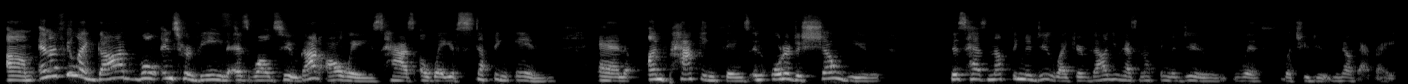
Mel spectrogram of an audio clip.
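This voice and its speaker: A woman's voice: medium pitch, expressive, moderate pace, husky. A young woman from Cameroon, a podcast guest in casual faith-based conversation, who speaks emphatically and repeats words for stress.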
